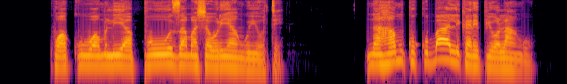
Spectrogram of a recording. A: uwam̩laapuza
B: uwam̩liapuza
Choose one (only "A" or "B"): B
